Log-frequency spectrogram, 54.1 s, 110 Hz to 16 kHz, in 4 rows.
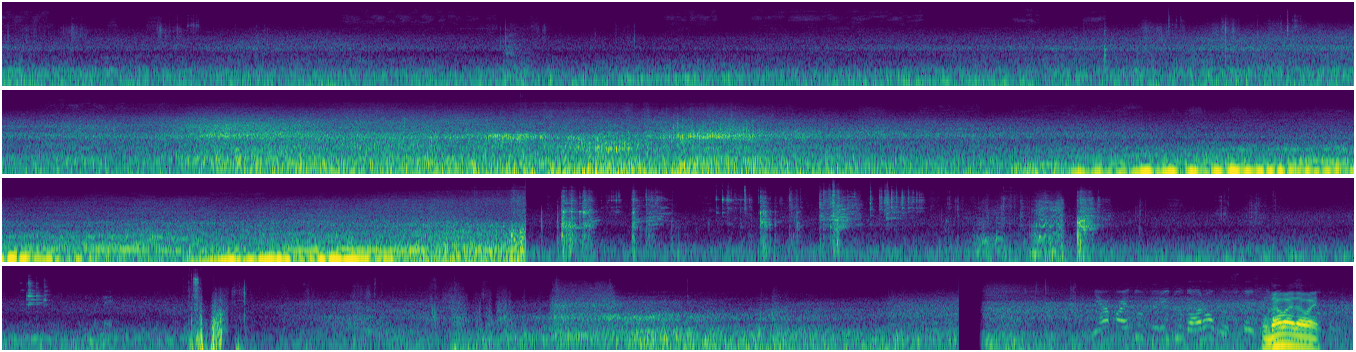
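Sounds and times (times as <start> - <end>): vehicle engine humming: 0.0 - 32.6, 33.2 - 54.0.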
